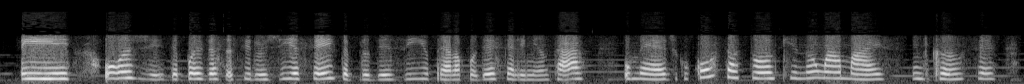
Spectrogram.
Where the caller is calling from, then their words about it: Maringá, Paraná, Brazil; Sou de Maringá, Paraná, e ligo com muita alegria no coração.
